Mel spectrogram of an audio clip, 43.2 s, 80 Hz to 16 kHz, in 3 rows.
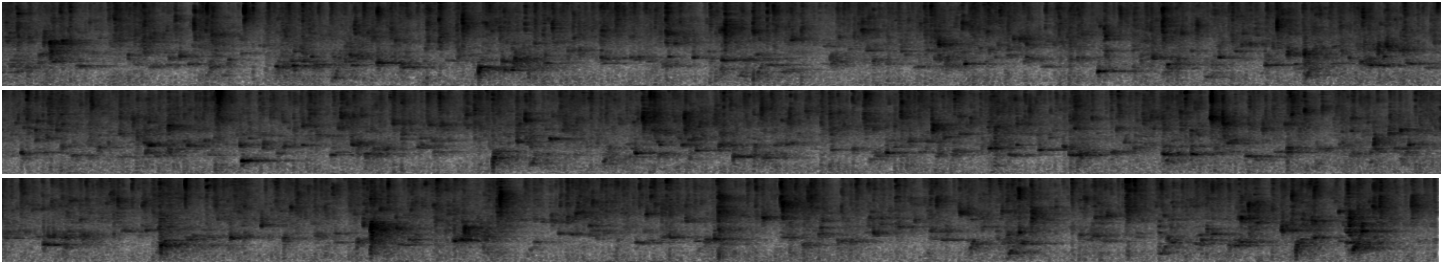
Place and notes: Montagnole, France - Quiet atmosphere into the underground mine
Into an underground cement mine, drops are falling into a large lake. It makes a quiet and pleasant sound, with a few reverb as it's a quite big room.
6 June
